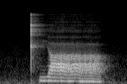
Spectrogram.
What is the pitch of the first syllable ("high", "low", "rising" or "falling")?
falling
